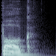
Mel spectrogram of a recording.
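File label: "bog", British English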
